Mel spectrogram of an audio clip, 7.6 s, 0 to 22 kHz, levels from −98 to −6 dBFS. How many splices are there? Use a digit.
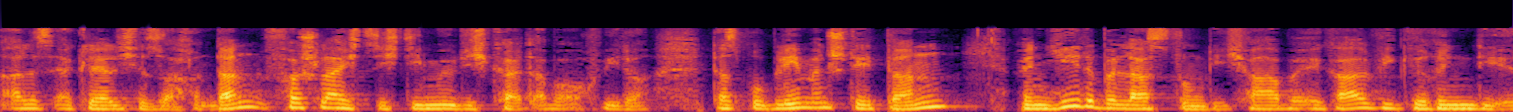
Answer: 0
